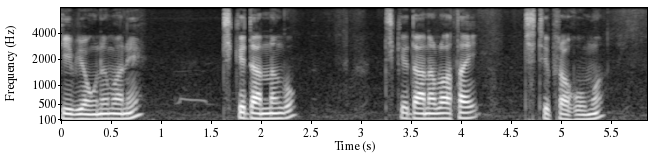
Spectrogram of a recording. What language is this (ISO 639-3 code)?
brx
